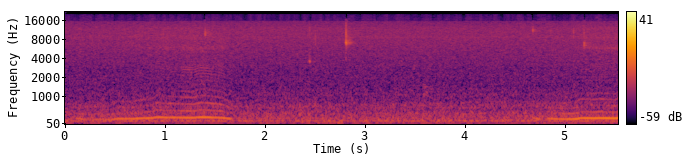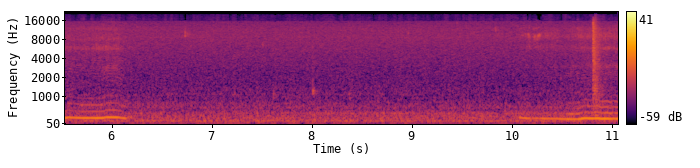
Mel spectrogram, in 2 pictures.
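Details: Pet cat asleep indoors on a weekend, snoring in three low, nasal, humming breaths, each about a second long and roughly four to five seconds apart, with faint soft clicks in an otherwise quiet room.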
